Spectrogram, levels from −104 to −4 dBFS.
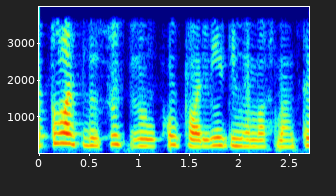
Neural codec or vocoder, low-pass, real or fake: codec, 16 kHz in and 24 kHz out, 0.6 kbps, FireRedTTS-2 codec; 3.6 kHz; fake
